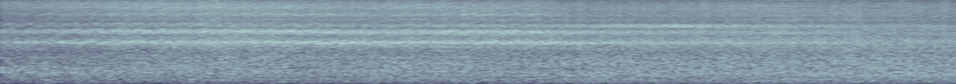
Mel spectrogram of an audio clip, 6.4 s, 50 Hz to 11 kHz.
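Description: A Class 350 Desiro electric multiple unit, two units coupled, running in alongside the platform: a steady rush of wheels on rail with a high whine held over it.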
